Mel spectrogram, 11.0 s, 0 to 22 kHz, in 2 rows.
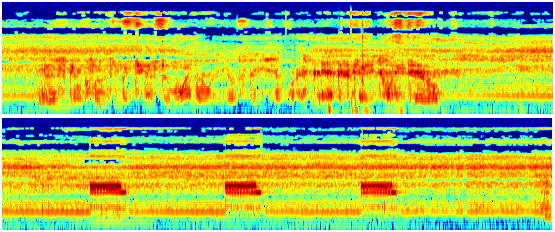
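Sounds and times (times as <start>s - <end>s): data tone bursts from radio speaker: 6.4s - 7.1s, 7.8s - 8.2s, 9.1s - 9.6s.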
